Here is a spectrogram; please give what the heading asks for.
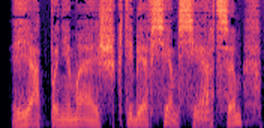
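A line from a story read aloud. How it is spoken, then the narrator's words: Hissing. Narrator (Russian): прошипел Пашко Рым-баба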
